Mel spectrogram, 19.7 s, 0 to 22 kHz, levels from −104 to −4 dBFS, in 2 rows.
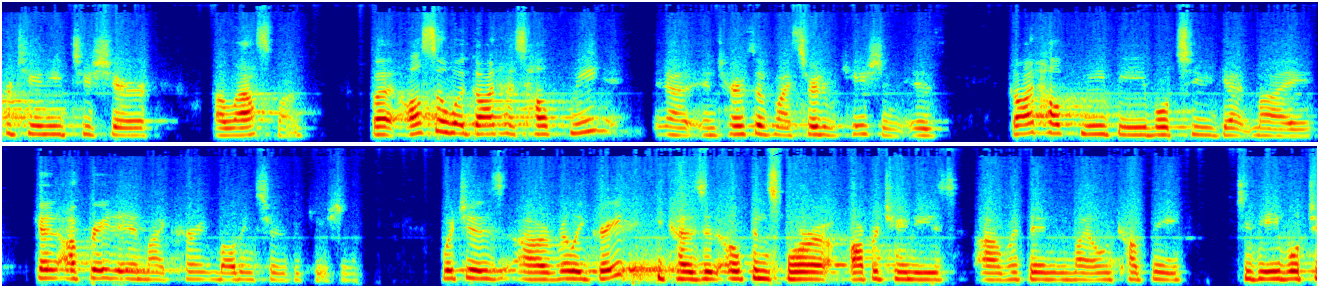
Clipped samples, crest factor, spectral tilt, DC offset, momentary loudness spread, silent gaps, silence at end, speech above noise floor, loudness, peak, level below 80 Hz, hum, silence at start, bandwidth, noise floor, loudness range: under 0.1%; 16 dB; -6 dB/octave; under 0.1%; 16 LU; none; 0 s; 59 dB; -17 LUFS; -2 dBFS; -70 dBFS; none; 0 s; over 20 kHz; -76 dBFS; 6 LU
